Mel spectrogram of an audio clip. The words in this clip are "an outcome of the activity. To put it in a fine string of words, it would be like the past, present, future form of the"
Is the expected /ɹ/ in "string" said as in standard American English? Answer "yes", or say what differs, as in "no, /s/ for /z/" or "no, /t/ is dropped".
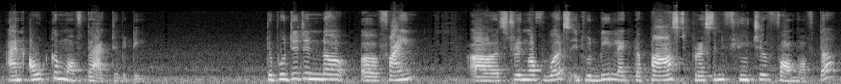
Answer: yes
